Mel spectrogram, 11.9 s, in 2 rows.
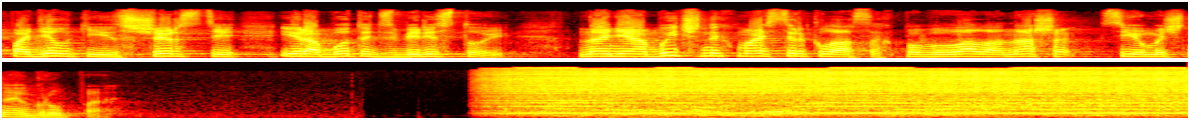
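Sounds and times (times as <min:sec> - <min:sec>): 
speech: 0:00.0 - 0:06.6
machine tool whirring: 0:08.3 - 0:11.8.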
